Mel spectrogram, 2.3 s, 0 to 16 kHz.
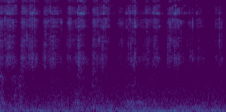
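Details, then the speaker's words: Old Porsche 986 Boxster headlight switch shaken by hand: dry, sandy rattle in quick bursts from loose plastic fragments; the switch's internal plastic has broken apart. "one way you could tell if a switch is old is by shaking it and you can hear all the plastic inside is broken apart sounds like a bunch of sand in there"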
